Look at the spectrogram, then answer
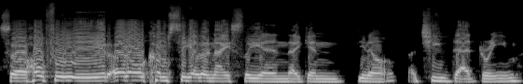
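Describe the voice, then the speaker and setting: With an unremarkable speaking voice, a man talks at a moderate pace and a fairly high pitch, keeping fairly even intonation, very even loudness and hardly any pauses. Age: 20s. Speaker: podcast guest. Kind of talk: casual chat. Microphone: echo.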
